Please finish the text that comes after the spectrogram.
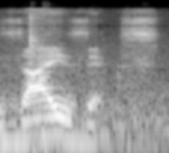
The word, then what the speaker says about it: Zyzzyx: It's supposed to be Zyzzyx. Oh, Zyzzyx. Okay, so number 1 is Zyzzyx Road, which I guess nobody wanted to come up to the counter and say 2 tickets for Zyzzyx Road because they don't know how to say it.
